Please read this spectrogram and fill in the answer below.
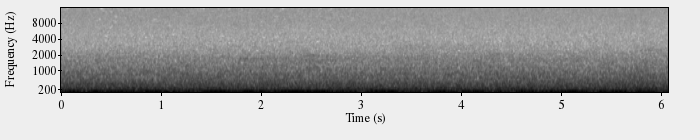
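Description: A steady low rumble with a droning hum, unchanging throughout.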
